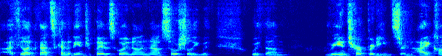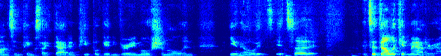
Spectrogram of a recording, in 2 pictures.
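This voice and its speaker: A man with a fairly high voice co-hosts a casual podcast. He asks long questions in a halting way, circling back and repeating words. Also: husky. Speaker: podcast co-host.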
